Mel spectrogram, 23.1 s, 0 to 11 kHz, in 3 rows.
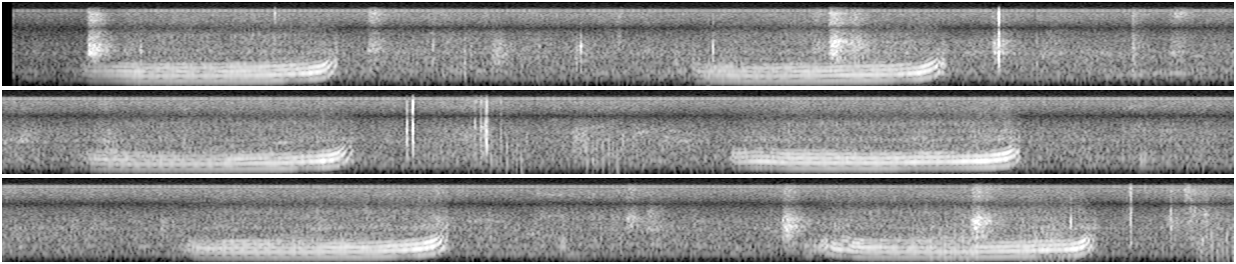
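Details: Almost 5-year-old boy with laryngomalacia, asleep at a certain angle: loud, high-pitched musical crowing on each in-breath, about 15 breaths a minute; inspiratory stridor, now less frequent than before.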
